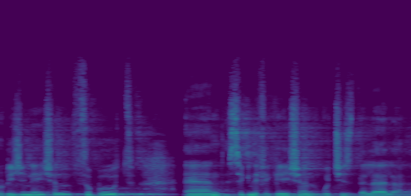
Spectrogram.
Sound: speaking in foreign language

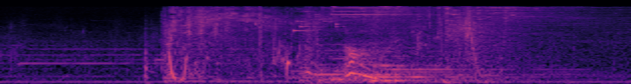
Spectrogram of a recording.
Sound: Donald Grunts

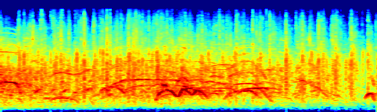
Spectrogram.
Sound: applause

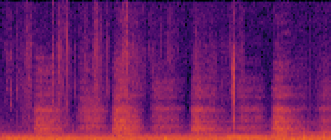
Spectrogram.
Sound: panting

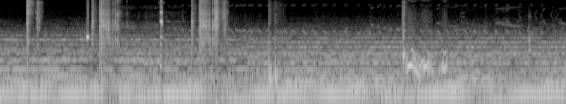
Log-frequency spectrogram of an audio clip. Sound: machine beeps; wheel squeaking

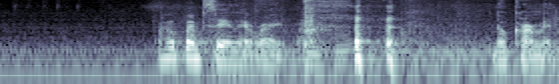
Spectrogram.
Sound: laughs

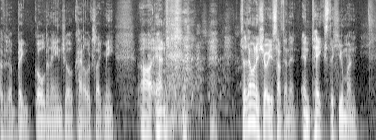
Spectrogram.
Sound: more chuckles

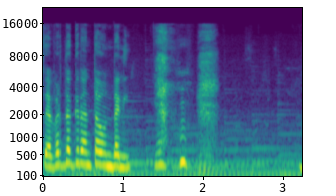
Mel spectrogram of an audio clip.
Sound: laughs

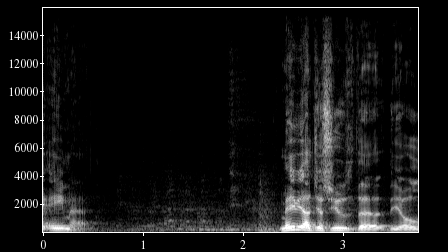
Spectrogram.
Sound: audience laughs

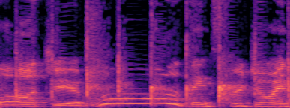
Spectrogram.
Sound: cheering

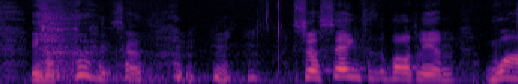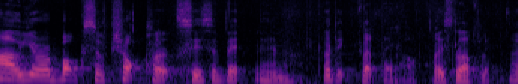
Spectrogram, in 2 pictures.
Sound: laugh

